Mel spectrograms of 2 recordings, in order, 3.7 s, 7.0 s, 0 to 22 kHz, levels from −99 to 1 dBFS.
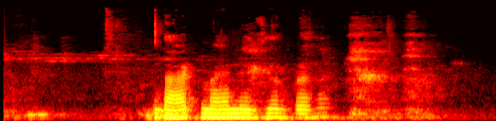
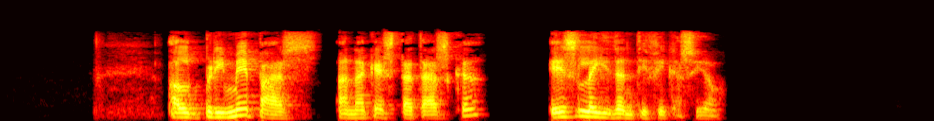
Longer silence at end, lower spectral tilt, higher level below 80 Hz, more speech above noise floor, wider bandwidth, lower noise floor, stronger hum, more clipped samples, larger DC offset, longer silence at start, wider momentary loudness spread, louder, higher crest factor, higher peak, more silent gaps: second, 0.5 s vs 1.65 s; first, -8.5 dB/octave vs -3.5 dB/octave; first, -56 dBFS vs -62 dBFS; second, 36 dB vs 71 dB; first, 10.5 kHz vs 8 kHz; second, -55 dBFS vs -89 dBFS; neither; neither; neither; second, 0.2 s vs 1.25 s; first, 20 LU vs 11 LU; about the same, -20 LUFS vs -18 LUFS; about the same, 20 dB vs 20 dB; about the same, -4 dBFS vs -2 dBFS; second, none vs 2.41-2.51 s, 3.66-4.11 s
